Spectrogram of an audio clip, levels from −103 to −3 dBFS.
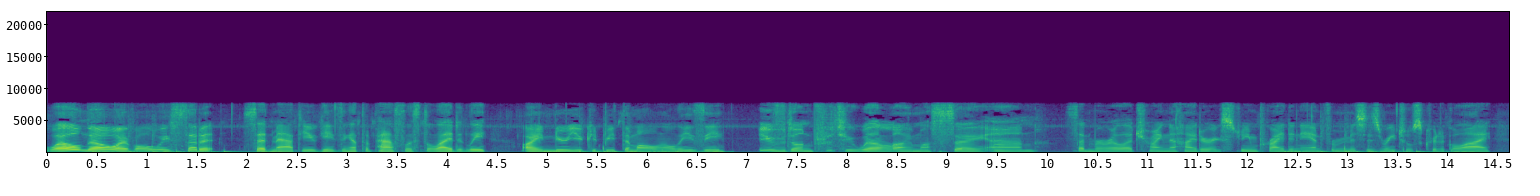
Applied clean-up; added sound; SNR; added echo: none; Drum kit; 10 dB; none.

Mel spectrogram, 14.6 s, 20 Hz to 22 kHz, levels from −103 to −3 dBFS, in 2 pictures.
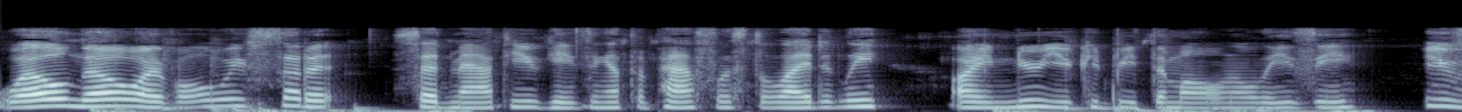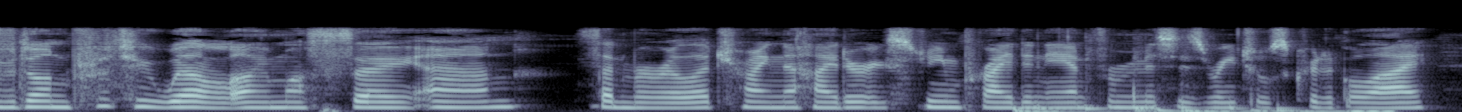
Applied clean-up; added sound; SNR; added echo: classical method log-MMSE.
